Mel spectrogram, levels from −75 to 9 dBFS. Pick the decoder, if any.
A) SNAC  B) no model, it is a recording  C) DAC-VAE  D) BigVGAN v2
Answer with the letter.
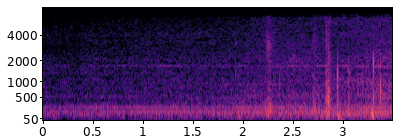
B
